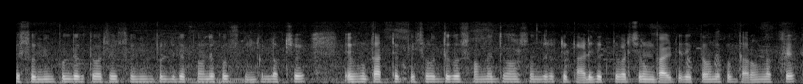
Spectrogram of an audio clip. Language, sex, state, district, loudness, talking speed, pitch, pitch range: Bengali, male, West Bengal, Jalpaiguri, -23 LUFS, 225 wpm, 125 Hz, 120-125 Hz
